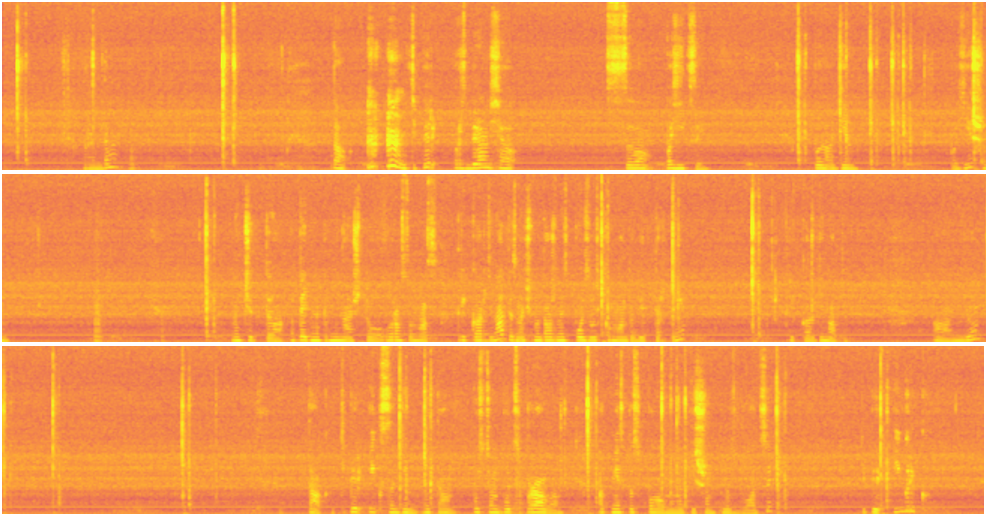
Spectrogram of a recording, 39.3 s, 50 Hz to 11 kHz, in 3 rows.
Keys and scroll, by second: 0.2 Tab, 3.0 Return, 10.6-12.5 typing, 13.0 Tab, 15.9 =, 21.2 v, 22.1 e, 23.2 Tab, 26.3 ., 27.0 n, 28.7 Tab, 31.6 x, 32.0 1, 34.8-36.6 typing, 38.0 y.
